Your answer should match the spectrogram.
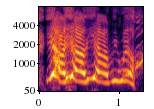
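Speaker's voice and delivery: high, loud gushing agreement; hammed-up flustered yeses breaking into laughter; overeager Goliath.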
